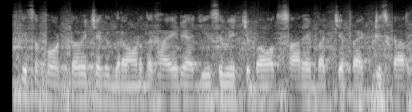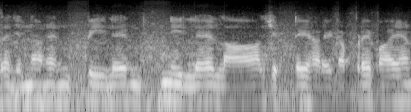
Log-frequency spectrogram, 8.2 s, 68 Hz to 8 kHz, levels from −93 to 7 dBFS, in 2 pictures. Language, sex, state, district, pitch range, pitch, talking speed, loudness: Punjabi, male, Punjab, Fazilka, 105-110 Hz, 110 Hz, 180 wpm, -13 LUFS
